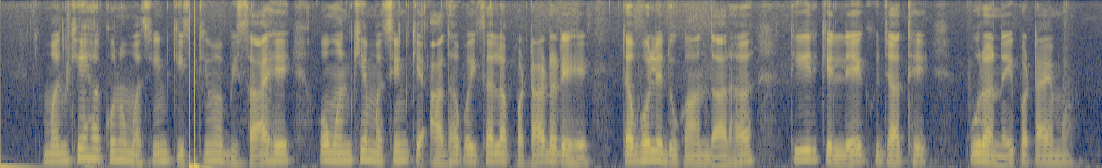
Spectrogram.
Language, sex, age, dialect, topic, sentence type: Chhattisgarhi, male, 18-24, Western/Budati/Khatahi, banking, statement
